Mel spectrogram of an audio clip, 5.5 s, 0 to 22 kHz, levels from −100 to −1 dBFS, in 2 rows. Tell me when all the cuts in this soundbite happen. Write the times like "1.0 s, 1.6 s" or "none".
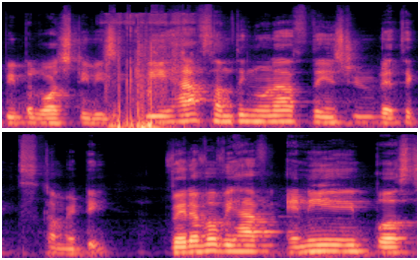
0.9 s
